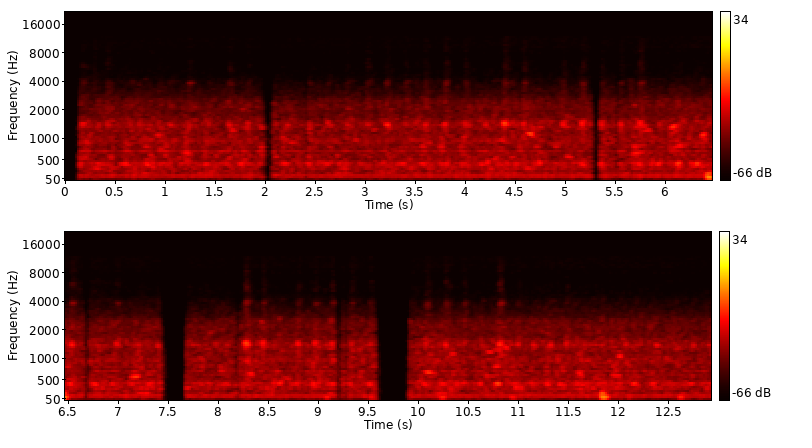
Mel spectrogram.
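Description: A man speaks quietly over an online call.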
